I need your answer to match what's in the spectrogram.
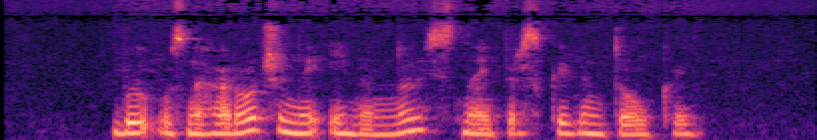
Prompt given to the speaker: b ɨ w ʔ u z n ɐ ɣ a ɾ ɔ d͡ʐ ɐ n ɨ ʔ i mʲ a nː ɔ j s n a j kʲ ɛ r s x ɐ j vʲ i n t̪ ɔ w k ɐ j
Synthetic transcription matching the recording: b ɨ w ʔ u z n ɐ ɣ a ɾ ɔ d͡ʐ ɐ n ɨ ʔ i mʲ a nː ɔ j s n a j pʲ ɛ r s k ɐ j vʲ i n t̪ ɔ w k ɐ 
